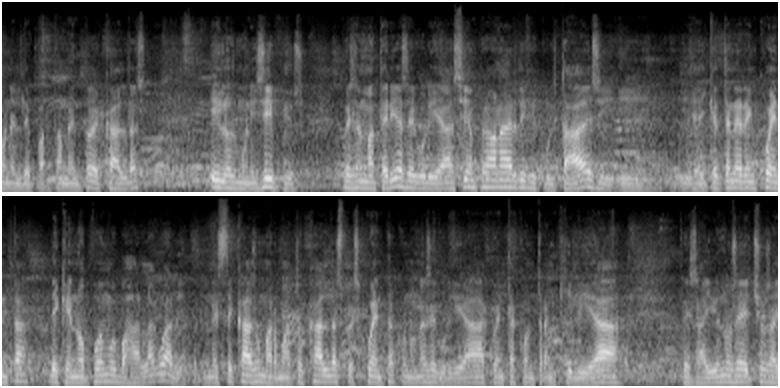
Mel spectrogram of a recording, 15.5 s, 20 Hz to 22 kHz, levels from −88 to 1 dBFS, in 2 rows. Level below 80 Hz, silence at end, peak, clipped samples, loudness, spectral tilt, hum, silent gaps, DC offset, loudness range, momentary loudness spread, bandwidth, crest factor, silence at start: -54 dBFS; 0 s; 0 dBFS; under 0.1%; -20 LUFS; -5.5 dB/octave; none; none; under 0.1%; 3 LU; 11 LU; 17 kHz; 20 dB; 0 s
